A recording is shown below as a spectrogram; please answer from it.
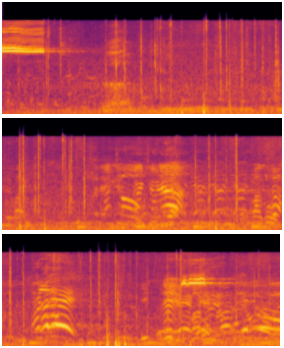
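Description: A referee's whistle gives one short, loud, steady blast, with a similar blast again near the end. In between, players shout across the pitch, with a couple of sharp thuds.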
